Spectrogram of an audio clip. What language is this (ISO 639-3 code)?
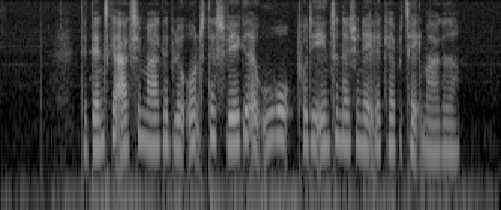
dan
